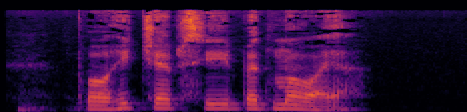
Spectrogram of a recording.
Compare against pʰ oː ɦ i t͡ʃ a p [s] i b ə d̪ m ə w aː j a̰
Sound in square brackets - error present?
no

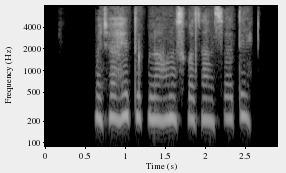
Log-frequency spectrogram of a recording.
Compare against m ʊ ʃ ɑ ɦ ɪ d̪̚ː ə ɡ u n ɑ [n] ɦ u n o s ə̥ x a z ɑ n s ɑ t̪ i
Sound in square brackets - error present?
yes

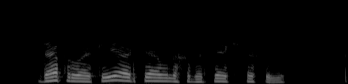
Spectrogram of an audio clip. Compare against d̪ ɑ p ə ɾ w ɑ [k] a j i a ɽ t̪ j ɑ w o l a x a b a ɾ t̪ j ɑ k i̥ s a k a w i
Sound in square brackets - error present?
no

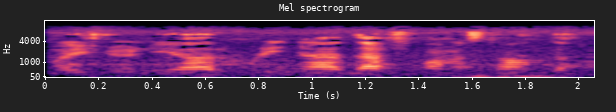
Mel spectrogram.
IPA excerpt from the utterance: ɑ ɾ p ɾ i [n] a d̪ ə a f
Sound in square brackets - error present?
no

